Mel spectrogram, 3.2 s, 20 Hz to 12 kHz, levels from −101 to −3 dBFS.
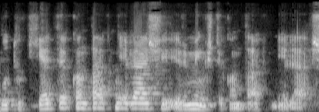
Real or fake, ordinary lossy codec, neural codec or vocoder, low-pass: real; AAC, 64 kbps; none; 10.8 kHz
